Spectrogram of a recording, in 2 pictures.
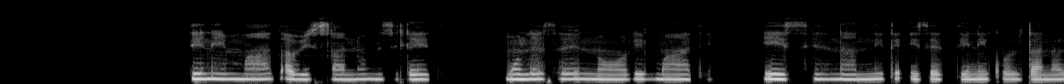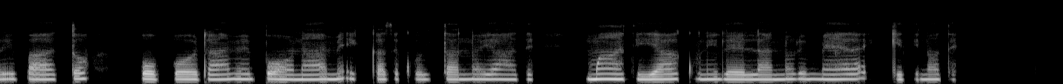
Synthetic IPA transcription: d̪̥ɪnɪmaːt̪ʼɐwɪsːɐnːɔmɪsɪleːt̪ɪ̥ | mʊlɛsɛnoːɾɪmaːt̪ɪ̥ | iːsːɪnɐnːɪt̪ɛʔɪsɛt̪ːɪnɪkʼʊlt̪ːɐnːɔɾɪbaːt̪ːɔ | bɔpːoːd̪aːmɛb̥oːnaːmɛʔɪkːɐsɛkʼʊlt̪ːɐnːɔjaːt̪ɛ | maːt̪ɪjaːkʊnɪle̞ːlːɐnːɔɾɪmeːɾɐɪkːɪd̪ɪnɔt̪ɛ

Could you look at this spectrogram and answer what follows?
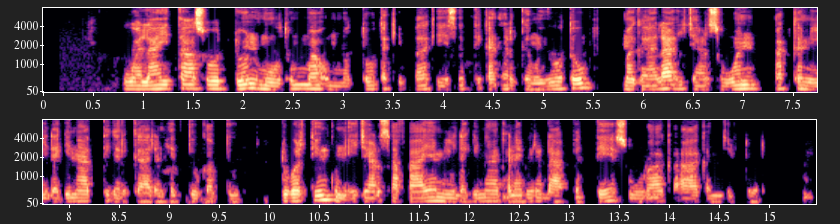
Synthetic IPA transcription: wɐlaːjt̪aːsod̪ːo̞ːnmo̞ːt̪ʊmːaːʔuːmːɐt̪ːo̞ːt̪ɐkɪbːaːke̞ːsːɐt̪ːɪkɐnɐɾɡɐmʊjo̞ːt̪ɐʔʊ | mɐɡaːlaːɪd͡ʒaːɾsɐwɐnɐkːɐmiːᶑɐɡɪnaːt̪ːɪɡɐɾɡaːd̪ɐnhɛd̪ːuːkʼɐb̚d̪̥uːᶑɐ̥d̪̥ʊbɐɾt̪iːŋkʊnɪd͡ʒaːɾsɐfaːjɐmiːᶑɐɡɪnaːkɐnɐbɪɾɐᶑaːbːɐt̪ːe̞ːsuːɾaːkʰɐʔaːkɐnd͡ʒɛɾt̪uːᶑɐ̥

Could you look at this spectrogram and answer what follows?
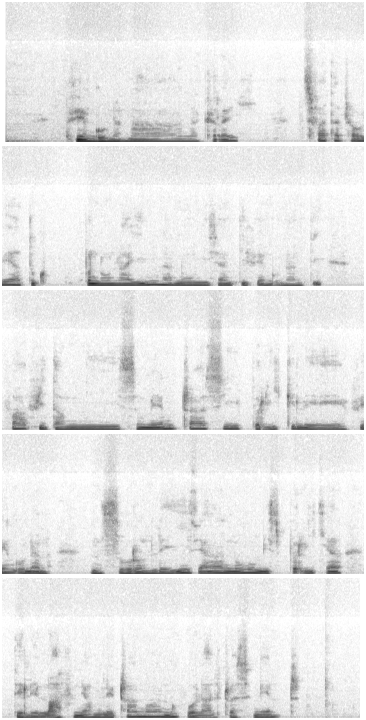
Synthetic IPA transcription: feŋɡunanənakʰiɾaj | t͡si̥fant̪aʈ͡ʂa̰weat̪uku̥ | pinonaininənumisanit̪ifeŋɡunant̪i | fav̥it̪aminisimenuʈ͡ʂəsib̥ɾikilefeŋɡunanə̥ | miz̥uɾunileizanumisi̥b̥iɾikʰʲa | d̪̥elelafinaminleʈ͡ʂanwanuvolaluʈ͡ʂəsimeniʈ͡ʂə̥

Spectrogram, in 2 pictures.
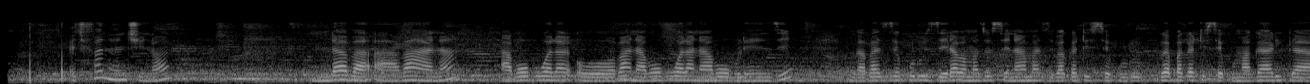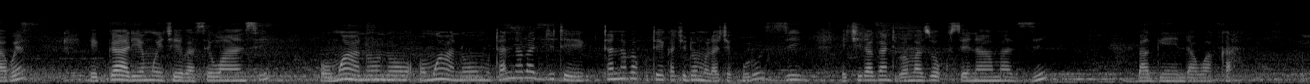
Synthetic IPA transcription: e̞̰ci̥faːnanicino̞ | ndaβaʔaβaːnaː | βoβwalβaːnaːβo̞ːβuwalanaːβo̞ːβule̞ːnzi | ŋɡaβazːe̞kuluze̞ːɾaβamazo̞se̞naːmaziβatiseβaɡatise̞kumaɡaːliɡaːβwe̞ː | ɡːaːlie̞ːmwe̞ːce̞ːβase̞waːnsi | o̞mwaːno̞ːnoːmwaːno̞ːmutanːaβaɟːitetanːaβakute̞ːkacido̞mo̞lace̞kuluzːi | e̞ciɾaɡantiβamazo̞ːku̥se̞naːmazːi | βaɡe̞ːndawaka

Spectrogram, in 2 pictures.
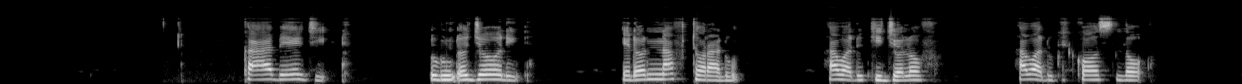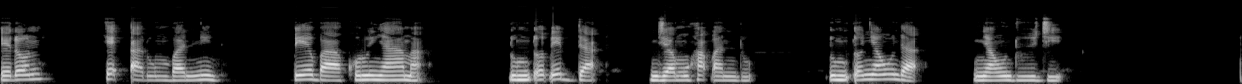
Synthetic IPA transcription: kabeːd͡ʒi | ɗumɗɔd͡ʒoːɗi | ɓɛɗɔnːaftɔɾaɗum | hawaɗukid͡ʒɔlɔf | hawaɗuki̥kɔslɔ | ɓɛɗɔn | hɛʔaɗumbanːin | bɛbaːkʰuɾuɲaːma | ɗumɗɔɓɛdːa | ɲd͡ʒamuhaɓandu | ɗumɗɔɲawnda | ɲawnduːd͡ʒi

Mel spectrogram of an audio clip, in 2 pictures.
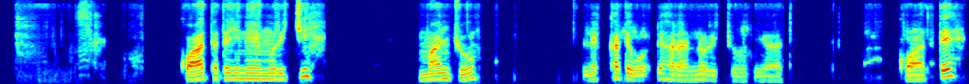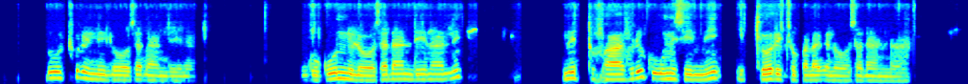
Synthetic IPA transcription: kɔwaːt̪ːɛt̪ɐjɪneːmʊɾɪt͡ʃːɪ | mɐnt͡ʃʊ | lɛkːɐt̪ɛwɔɗːɛɦɐɾɐnːɔɾɪt͡ʃːo̞ːt̪ɪjaːt̪ɛ̥ | kɔwaːt̪ːɛ | d̪uːt͡ʃːʊɾɪnːɪlo̞ːsɐd̪ɐnd̪eːnɐn | ɡʊɡunːɪlo̞ːsɐd̪ɐnd̪eːnanːɪ | mɪt̪ːʊfaːfɪɾɪkʊːmɪsɪnːɪːkːɪɔɾɪt͡ʃːɔkɐlɐkʼɛlo̞ːsɐd̪ɐnd̪ɐɐn

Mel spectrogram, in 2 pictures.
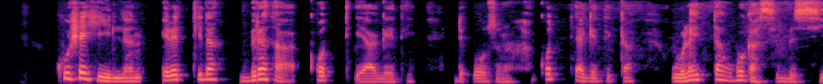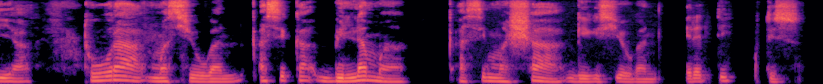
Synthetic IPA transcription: kʊʃɛhiːlːɐn | ɛɾɛt̪ːɪd̪ɐ | bɪɾɐt̪a̰ːkʼɔt̪ʼːɪjaːɡe̞ːt̪ɪ | d̪ɛʔo̞ːsɔnɐhɐkʼɔt̪ʼːɪjaːɡeːt̪ɪkːɐ | wɔlɐjt̪ːɐwɔɡasːɪbɛsːɪjaː | t̪ʰoːɾaːmɐsːɪjo̞ːɡɐnkʼɐsːɪkːɐbɪlːɐmːaː | kʼɐsːɪmɐʃːaːɡiːɡɪsɪjo̞ːɡɐn | ɛɾɛt̪ːɪ | ʊt̪ːɪs

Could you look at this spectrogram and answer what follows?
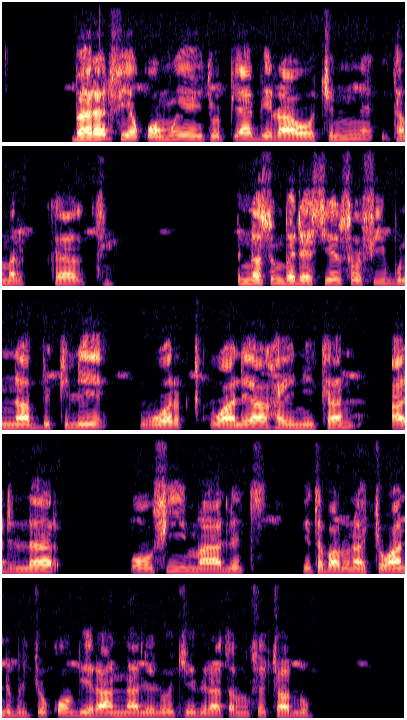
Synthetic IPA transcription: bəɾəd̪fjɛkʼo̞mujɛit̪ijo̞pʼːjabeɾawot͡ʃːɪnt̪ʰəməlkʰət̪ʰ | ʔɨnːəsumbəd̪əseso̞fibunːabɨkle | wɔɾkʼwaljaɦajnikʰən | ad̪ləɾ | ofimalət̪ | jɛt̪ʰəβalunat͡ʃːɛwand̪bɨɾt͡ʃʼɪkʼo̞beɾaɨnːale̞lo̞t͡ʃːjɛβiɾat̪ʼəɾmuso̞t͡ʃːalːu

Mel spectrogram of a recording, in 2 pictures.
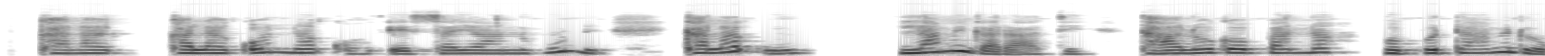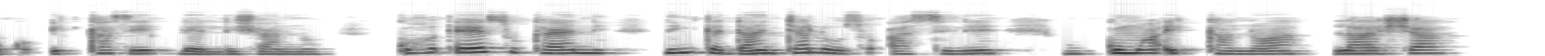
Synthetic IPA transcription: kɐlɐkʼɔnːɐkʼɔːt̪ʼeːsːɐjaːnːɔhʊnkɐlɐkʼʊ | lɐmɪɡɐɾa̰ːt̪ɪ | t̪aːlɔɡɔbːɐnːɐbɔbːɔd̪aːmɪd̪oːɡɔɪkːɐsɪlɛlːɪʃɐnːɔ | kʼɔːt̪ʼe̞ːsʊkɐjnːɪnɪŋkːɛd̪ɐnt͡ʃːɐlo̞ːsɔʔɐsːɪneɡʊmɐʔɪkːɐnːɐwɐlaːʃːa

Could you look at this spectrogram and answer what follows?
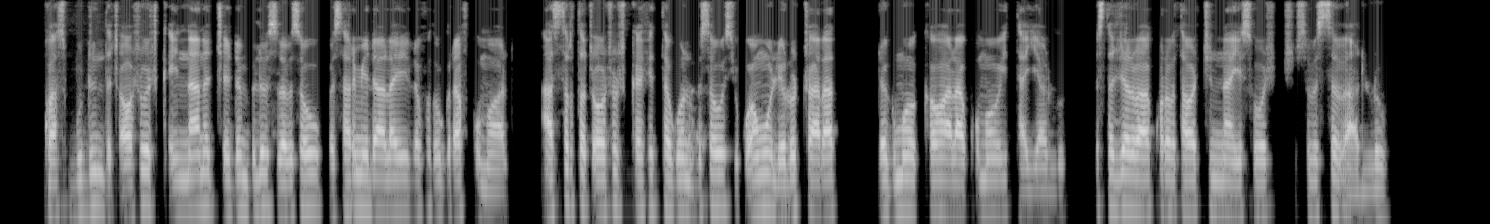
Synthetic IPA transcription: kʰʷasbud̪ɨnt̪ʰət͡ʃʼawaʃiwot͡ʃːkʼəjnːanɨt͡ʃʼːjɛd̪ɨmblɨβsləβɨsəwb̥əsəɾme̞d̪alajləfo̞t̪ʰo̞ɡɾafkʷʼuməwal | ʔa̰sːɨɾt̪ʰət͡ʃʼəwat͡ʃʰo̞t͡ʃːkʰəfit̪ːəɡo̞nbɨsəwsikʷʼo̰mule̞lo̞t͡ʃːuaɾat̪ | d̪̥əɡmo̞kʰəhalakʼuməwjɪt̪ʰːajːalːu | ʔɨst̪ʰəd͡ʒəɾβakʷʰʼoɾəβt̪ʰawo̞t͡ʃːɨnːajɛsəwo̞t͡ʃːt͡ʃːsɨβɨsɨβa̰lːu

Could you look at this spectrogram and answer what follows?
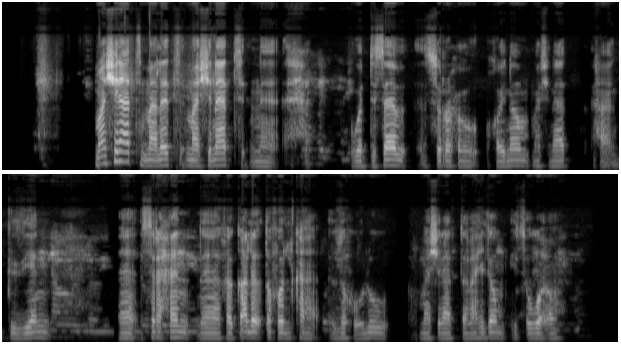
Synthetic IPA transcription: maʃinat̪malɐt̪maʃinat̪nɨ | wɔd̪ːɨsɐβzɨsɨɾħukʰo̞jno̞mːaʃinat̪̚ | ħa̰ɡɨzjen | sɨɾaħɨnkʰɐkʼːɐlɨkʼt̪ʼɨfɨlkʰa̰zɨxʔlu | maʃinat̪ʰːɐβahilo̞mjɪt͡sʼɨwːɐʕu

